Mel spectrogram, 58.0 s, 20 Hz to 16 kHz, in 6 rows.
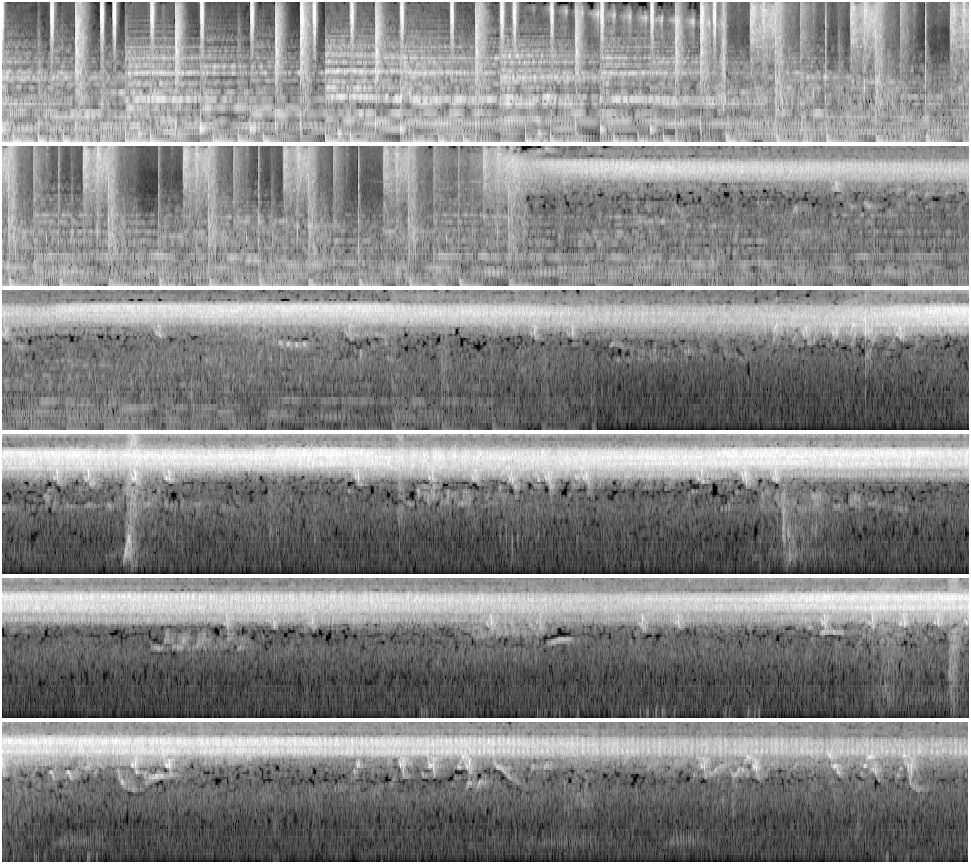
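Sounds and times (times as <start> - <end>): insects buzzing: 0.0 - 58.0
bird chirps: 29.5 - 31.0.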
